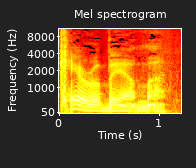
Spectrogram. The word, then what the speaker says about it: cherubim: Actually, the word is pronounced cherubim.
